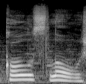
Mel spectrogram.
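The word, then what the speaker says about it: coleslaw: Он появился в Древнем Риме и носит голландское название, которое читается как «коулслоу», что в переводе с голландского означает «капустный салат».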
